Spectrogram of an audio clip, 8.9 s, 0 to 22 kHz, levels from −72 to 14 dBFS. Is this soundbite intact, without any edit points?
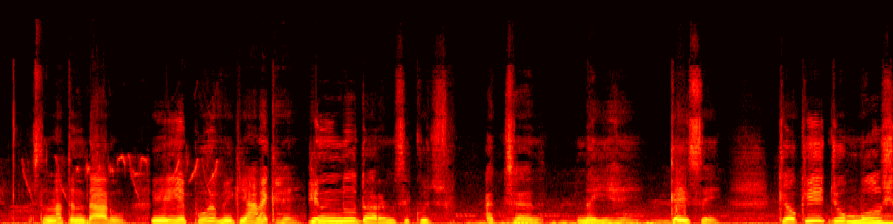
no; 2 cuts; at 1.5 s, 2.9 s

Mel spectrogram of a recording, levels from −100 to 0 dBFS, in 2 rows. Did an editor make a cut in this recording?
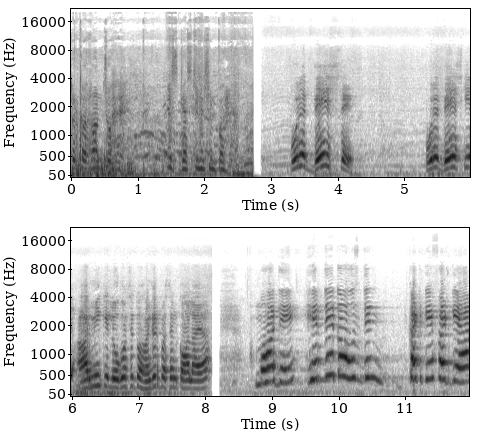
yes; 2 cuts; at 2.9 s, 8.1 s

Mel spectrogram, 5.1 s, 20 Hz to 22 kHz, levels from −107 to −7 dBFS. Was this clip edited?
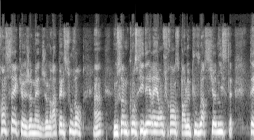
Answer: no; 0 cuts

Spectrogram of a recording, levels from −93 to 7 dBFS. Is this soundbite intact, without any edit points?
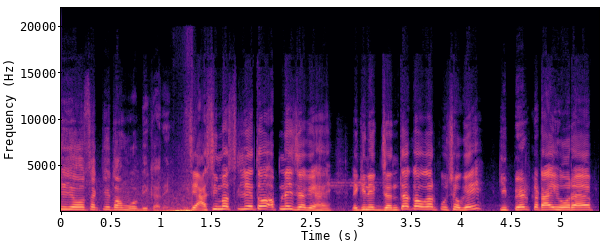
no; 1 cut; at 1.2 s

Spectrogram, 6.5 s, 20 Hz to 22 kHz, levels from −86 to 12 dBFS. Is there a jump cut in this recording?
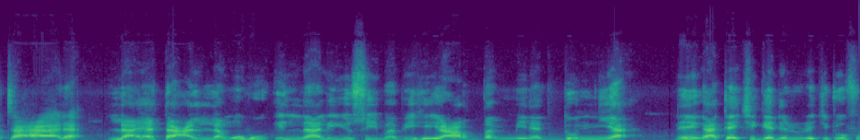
yes; 2 cuts; at 1.0 s, 5.2 s

